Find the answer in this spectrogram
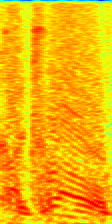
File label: "control", combine soldier; hl2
